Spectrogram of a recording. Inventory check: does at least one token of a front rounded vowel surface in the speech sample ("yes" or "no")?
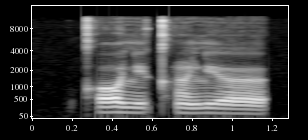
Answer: yes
